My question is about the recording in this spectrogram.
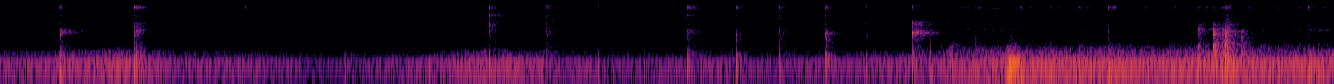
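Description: A lump of damp modelling clay being slapped and pounded between bare hands, a run of sharp pats at about two a second, uneven in spacing and loudness. The clay is being kneaded to work the air pockets out of it.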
